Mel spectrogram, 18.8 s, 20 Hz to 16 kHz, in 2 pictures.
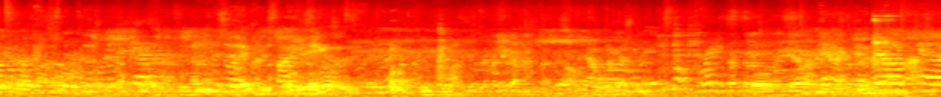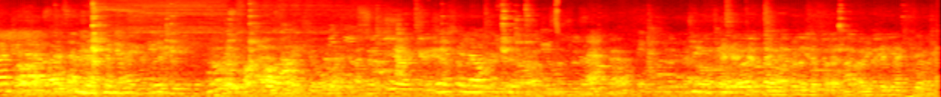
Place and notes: neoscenes: Kaffihús Vesturbæjar
Tea and chocolate cake for $17, hmm, tourism has indeed fucked Iceland up these days! Waiting for Palli to show up for our first f2f convo in the 20 years of knowing each other! Networking!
